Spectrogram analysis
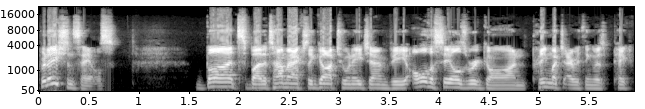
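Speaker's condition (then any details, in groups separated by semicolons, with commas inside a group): No condition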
